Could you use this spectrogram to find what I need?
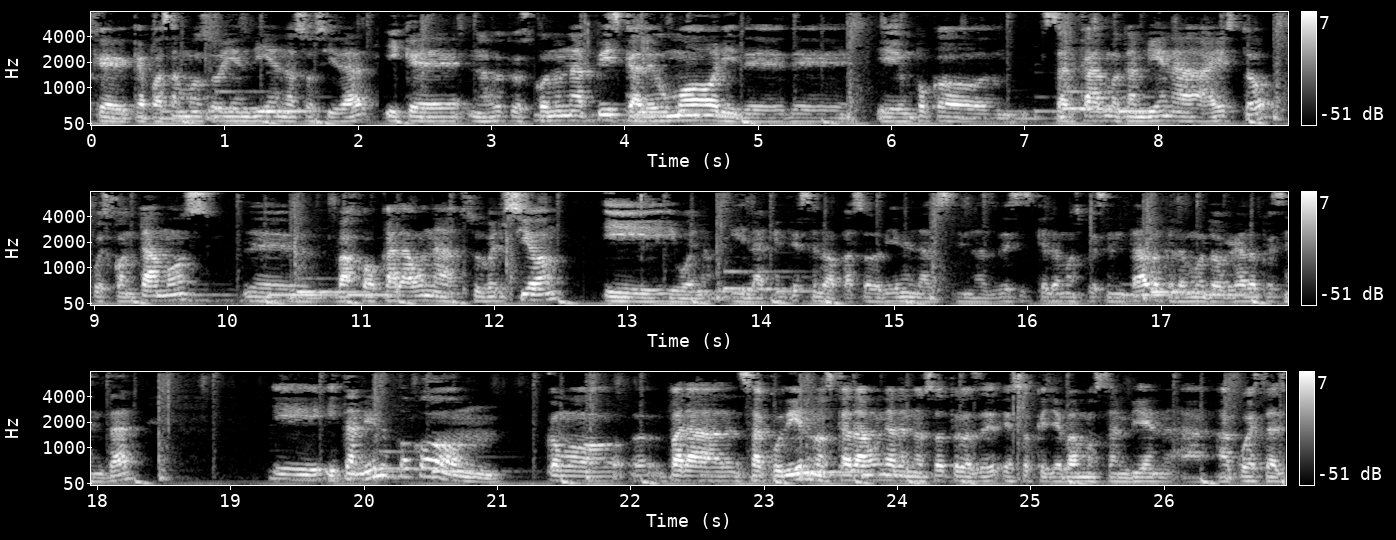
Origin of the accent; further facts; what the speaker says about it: Quito, Pichincha, Ecuador; moved away as an adult; now in Madrid, Spain; Soy de Ecuador, de Quito, de la capital.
